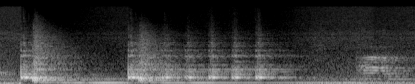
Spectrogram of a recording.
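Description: A percussionist playing a multi-drum setup with sticks: a loud stroke that leaves a low boom ringing, like a timpani, then a second stroke about a second later and a quick run of strokes, about five a second, over the ringing low tone.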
